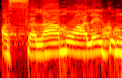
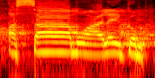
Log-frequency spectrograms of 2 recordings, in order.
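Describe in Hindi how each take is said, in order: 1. अभिवादन पूरी 'salaam' ध्वनि के साथ कहा जाता है। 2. अभिवादन 'salaam' की जगह 'saam' के साथ कहा जाता है। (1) "अस्सलामु अलैकुम नहीं कहा उन्होंने, सलामती हो" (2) "बल्कि क्या कहा? ... मौत हो आप पर"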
